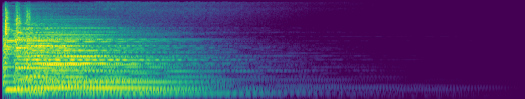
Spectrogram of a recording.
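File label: Shawzin Minor Chord; B; Warframe; Duviri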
